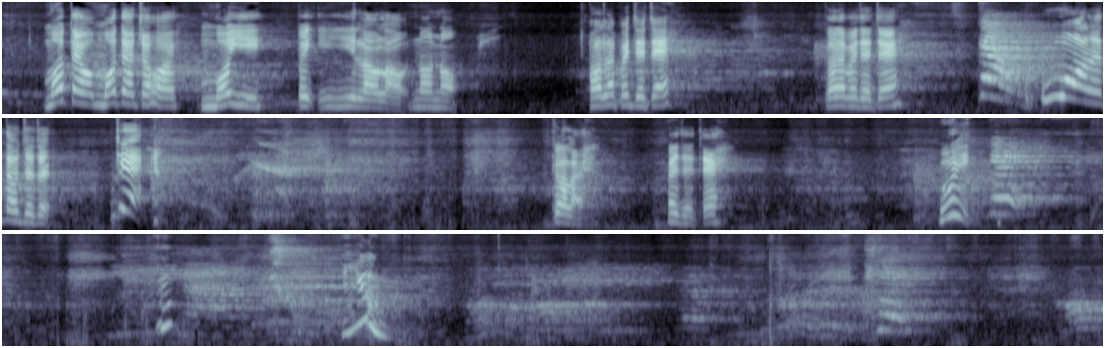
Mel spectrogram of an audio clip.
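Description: A young child chatters excitedly nearby.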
